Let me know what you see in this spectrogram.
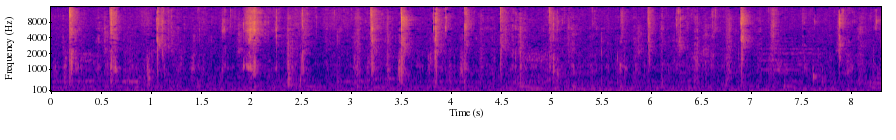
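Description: A person chewing a mouthful of rice with chicken curry and potato, lips closed. The chewing is quiet, with many sharp, irregular wet clicks.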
